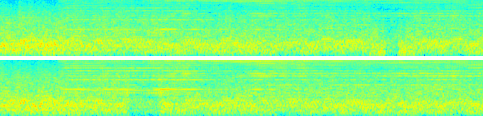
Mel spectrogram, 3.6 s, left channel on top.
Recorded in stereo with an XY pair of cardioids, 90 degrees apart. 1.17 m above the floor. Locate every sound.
0.4 s sawing: 55° right, 1.0 m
